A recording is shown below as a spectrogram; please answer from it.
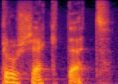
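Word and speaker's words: prosjektet: When it comes to the T at the end of the word, your rule of thumb here is that you always say the T, except if it is is a neuter noun, right? A noun that starts with et, and in singular definite form. For example, huset or projektet.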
